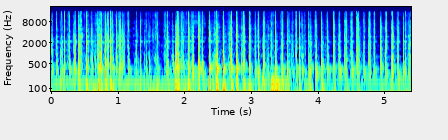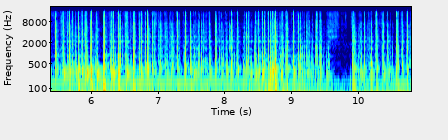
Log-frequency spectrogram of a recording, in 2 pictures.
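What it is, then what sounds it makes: Plastic container lid, tapped. A round blue plastic canister lid, thin and hollow, is held in both hands and tapped quickly with fingertips and nails close to the mic. The result is a dense stream of fast, dry, hollow taps with a deep, boomy low end and a steady low hum underneath. There is a brief gap near the end before the tapping resumes.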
